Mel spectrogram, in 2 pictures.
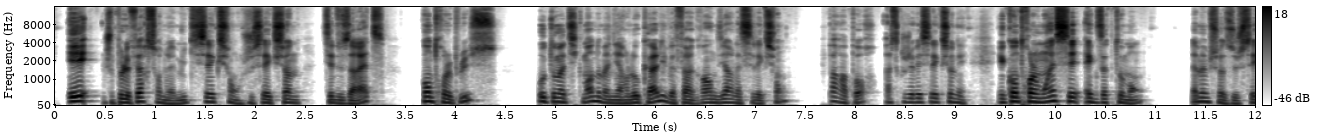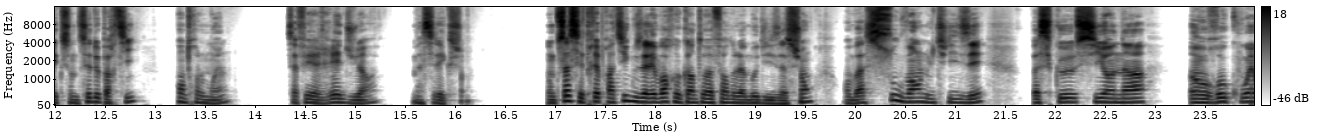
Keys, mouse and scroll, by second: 0.2 middle click, 1.5 shift+click, 1.8-2.9 middle drag, 4.9 ctrl+KP_Add, 5.5 ctrl+KP_Add, 7.0 ctrl+KP_Subtract, 7.5 ctrl+KP_Subtract, 9.0 click, 9.4 click, 9.9 middle click, 10.9 shift+click, 11.6-12.7 middle drag, 13.4 ctrl+KP_Subtract, 14.7-16.4 middle drag, 16.7 click, 21.6 middle click.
